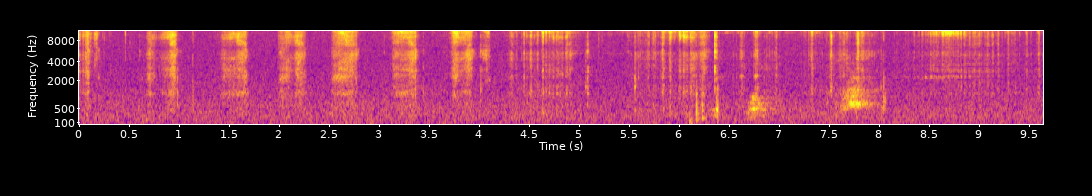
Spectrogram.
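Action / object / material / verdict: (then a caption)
scrape / compressed baking soda block scraped with a metal blade / baking soda / none. A metal knife blade shaves and carves flakes off a small, solid, grey-white block of compressed baking soda held in bare fingers with long nails, and the flakes crumble into a pile. The quiet clip has a series of short, dry, bright scraping strokes with soft crumbly hiss and little low end.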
